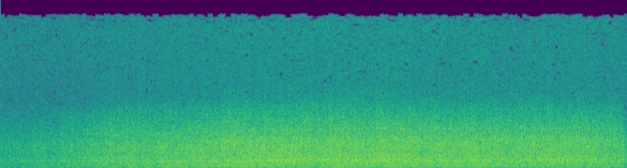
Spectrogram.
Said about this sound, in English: A car traveling fast along the road to Eastwood its twin lights cutting beams in the darkness of the night,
